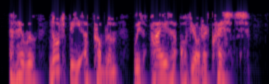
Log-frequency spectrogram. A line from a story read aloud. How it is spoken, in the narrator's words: he panted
